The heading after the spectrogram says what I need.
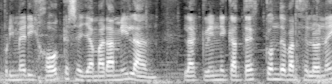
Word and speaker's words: Milan: Según el mensaje, el nombre de Milan significa querido, lleno de gracia y amoroso en eslavo, en romano antiguo, entusiasta y laborioso, y en sánscrito, unificación, y debe ir acentuado en la primera sílaba, como pasó con su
